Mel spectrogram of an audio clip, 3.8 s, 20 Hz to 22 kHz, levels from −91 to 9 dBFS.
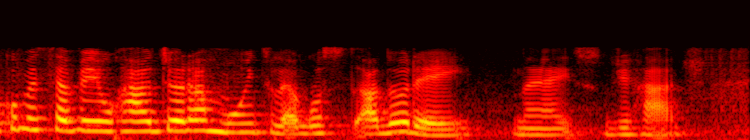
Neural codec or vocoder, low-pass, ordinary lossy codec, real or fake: none; 5.4 kHz; none; real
